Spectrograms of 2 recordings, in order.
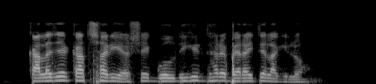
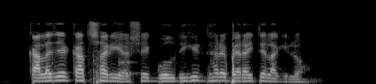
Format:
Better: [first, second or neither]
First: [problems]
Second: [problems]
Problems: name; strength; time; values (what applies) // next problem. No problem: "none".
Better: first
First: none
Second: background sound (Bowed string instrument); 15 dB below the speech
